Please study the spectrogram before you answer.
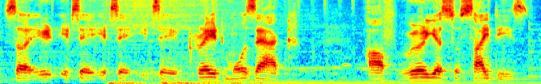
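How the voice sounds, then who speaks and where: A man's voice: on the low side, fairly even intonation, unhurried, over music. A man speaking earnestly in a documentary interview, often restarting his phrases.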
